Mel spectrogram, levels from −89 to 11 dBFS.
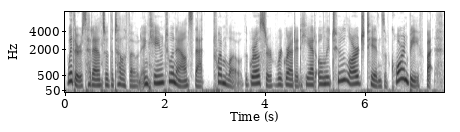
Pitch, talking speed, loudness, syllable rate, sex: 200 Hz, 190 wpm, -19 LUFS, 5.6 syllables/s, female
